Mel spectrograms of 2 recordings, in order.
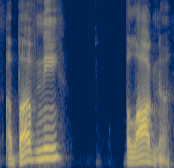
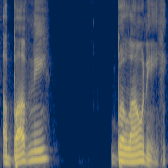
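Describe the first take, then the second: First: The last word is said as bo-log-na. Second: The last word is said as baloney. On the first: The speaker calls it wrong. "I don't get it" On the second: The speaker calls it right. "Just kidding. It's above knee, baloney"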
